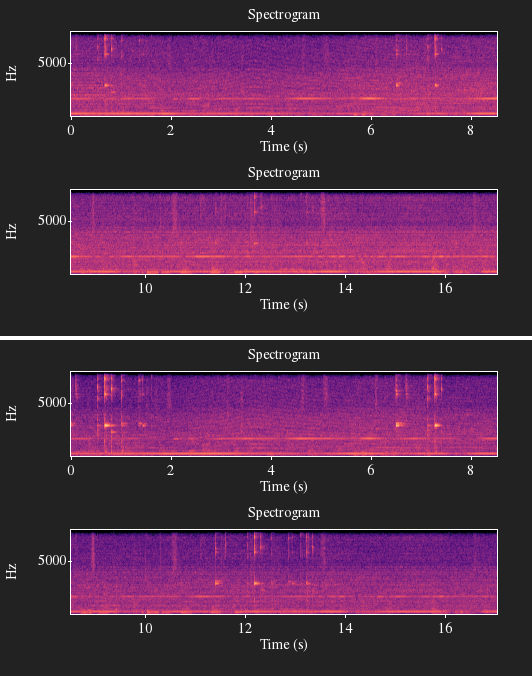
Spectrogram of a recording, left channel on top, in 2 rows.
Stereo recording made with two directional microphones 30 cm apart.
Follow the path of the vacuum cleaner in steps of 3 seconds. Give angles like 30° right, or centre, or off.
30° left, centre, 30° left, 40° left, 40° left, 40° left.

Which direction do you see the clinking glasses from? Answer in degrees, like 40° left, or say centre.
50° right.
